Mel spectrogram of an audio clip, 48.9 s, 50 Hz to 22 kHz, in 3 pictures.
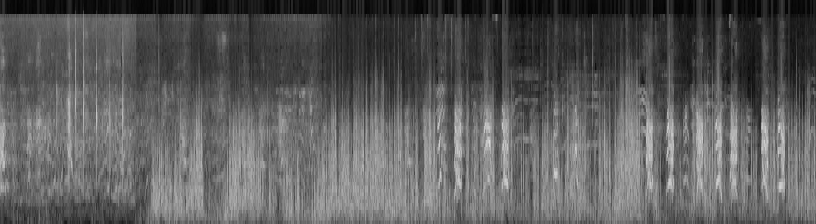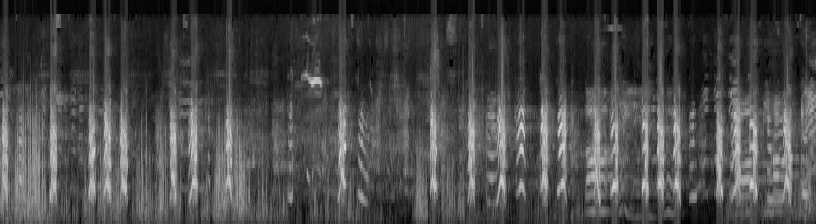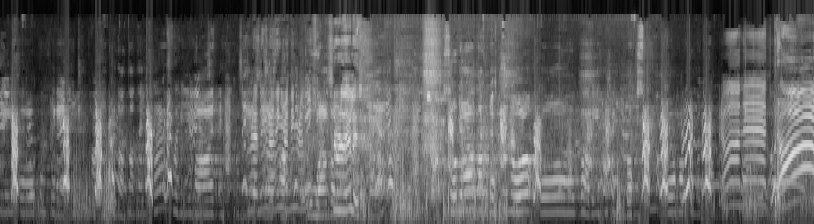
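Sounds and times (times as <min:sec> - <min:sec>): dog barking: 0:00.0 - 0:01.5, 0:08.1 - 0:10.3, 0:12.9 - 0:15.8, 0:17.3 - 0:17.5, 0:18.1 - 0:18.9, 0:19.7 - 0:32.2, 0:32.9 - 0:33.1, 0:33.9 - 0:35.0, 0:35.6 - 0:36.2, 0:42.6 - 0:43.5, 0:44.4 - 0:47.0.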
